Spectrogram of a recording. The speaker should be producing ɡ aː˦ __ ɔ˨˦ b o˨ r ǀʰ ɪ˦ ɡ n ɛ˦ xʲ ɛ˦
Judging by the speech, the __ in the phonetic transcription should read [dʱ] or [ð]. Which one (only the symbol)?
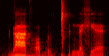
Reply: dʱ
